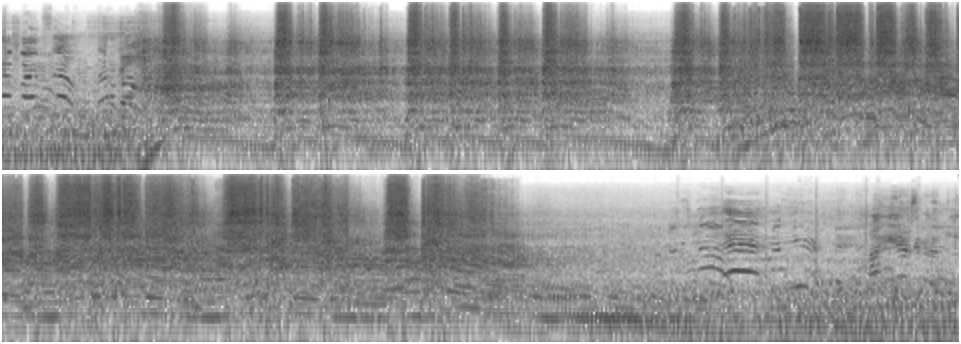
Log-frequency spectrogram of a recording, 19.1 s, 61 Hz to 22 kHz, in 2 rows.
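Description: V8 drag cars launching and racing at Racewars, a loud, dense engine roar with sharp revving bursts and gear changes that fills the clip, ending in a higher whine, with people shouting and talking over it.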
